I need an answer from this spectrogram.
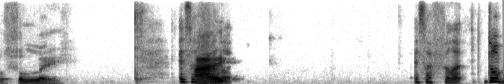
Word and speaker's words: filet: command fill it sounds like the tea is silent for the accent over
